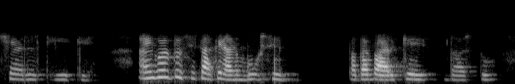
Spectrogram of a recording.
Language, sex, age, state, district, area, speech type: Punjabi, female, 18-30, Punjab, Fazilka, rural, conversation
